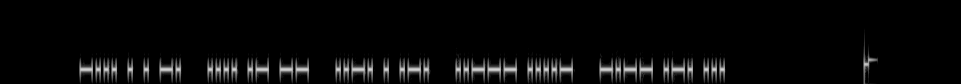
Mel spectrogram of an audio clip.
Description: Morse code, heard as a keyed tone, about 30 wpm, 700 Hz. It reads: BEEN HAM FER 24 YRS
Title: Practice QSO - Exchange 3 - More Info - 30wpm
